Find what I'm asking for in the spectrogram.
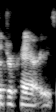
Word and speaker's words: Dracarys: And I literally called this one Dracarys without the Dracarys. Is that how they pronounce it? – Dracarys. Yeah.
